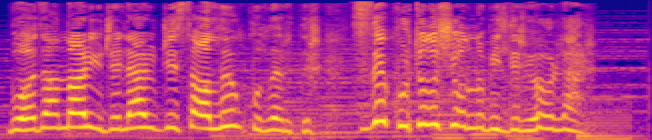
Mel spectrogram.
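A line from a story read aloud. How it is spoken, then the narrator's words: Shouting. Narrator (Turkish): diye bağırdı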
